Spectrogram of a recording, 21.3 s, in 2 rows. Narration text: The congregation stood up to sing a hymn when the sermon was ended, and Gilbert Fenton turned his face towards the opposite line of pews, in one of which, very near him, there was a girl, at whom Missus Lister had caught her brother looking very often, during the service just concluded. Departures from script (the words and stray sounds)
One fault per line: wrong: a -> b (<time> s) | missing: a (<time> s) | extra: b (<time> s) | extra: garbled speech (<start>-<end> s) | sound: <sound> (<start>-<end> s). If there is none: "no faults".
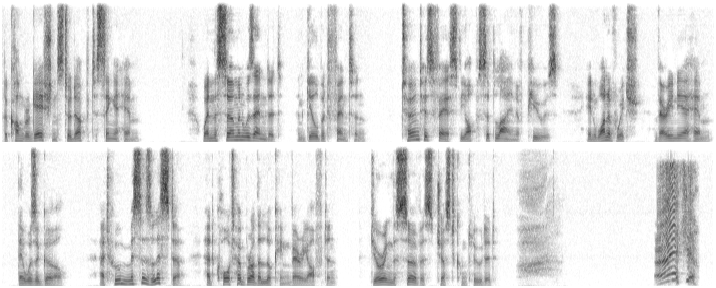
missing: towards (6.8 s)
sound: breath (18.4-19.2 s)
sound: sneeze (20.4-21.1 s)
